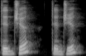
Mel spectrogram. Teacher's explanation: The D and y sounds together can become a j.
